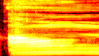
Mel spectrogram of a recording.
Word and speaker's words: om: the universe so um remember that om has four syllables a m and silence so please join me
